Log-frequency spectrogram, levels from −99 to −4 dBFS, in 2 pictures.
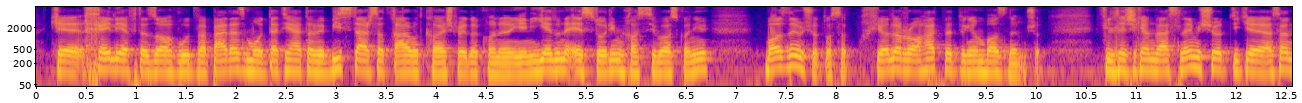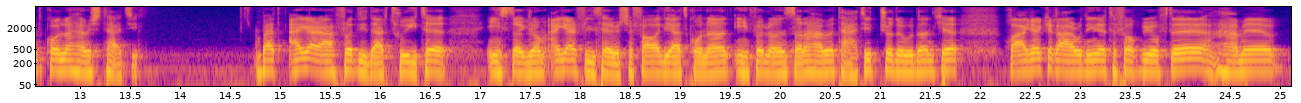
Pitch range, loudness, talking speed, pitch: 110-125 Hz, -18 LUFS, 160 wpm, 120 Hz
